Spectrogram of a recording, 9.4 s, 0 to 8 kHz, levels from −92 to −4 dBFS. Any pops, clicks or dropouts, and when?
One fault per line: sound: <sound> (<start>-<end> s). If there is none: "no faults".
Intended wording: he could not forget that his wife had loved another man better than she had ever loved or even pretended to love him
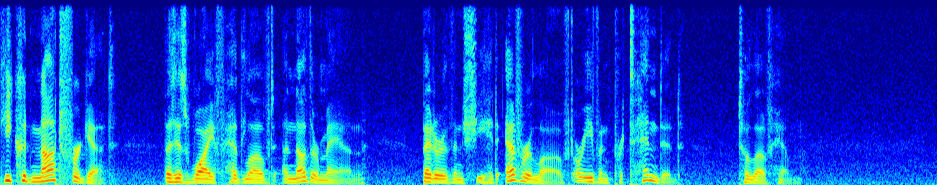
no faults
